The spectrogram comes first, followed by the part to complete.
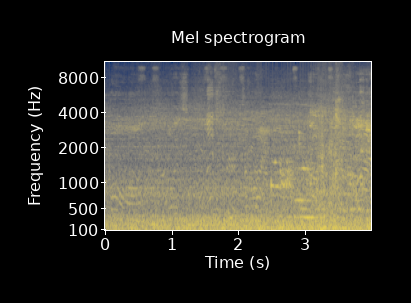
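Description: Steady low rumble of road noise inside a moving vehicle, with faint voices in the background.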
